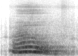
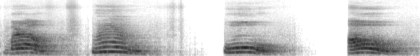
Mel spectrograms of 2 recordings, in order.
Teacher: इसको जब आप बोलेंगे ऊ, तो ओठ आपका एकदम गोला हो जा रहा है। · देखिए लास्ट में आपका ओठ एकदम गोला हो जा रहा है, इसलिए इसको वृत्तमुखी। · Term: वृत्तमुखी स्वर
